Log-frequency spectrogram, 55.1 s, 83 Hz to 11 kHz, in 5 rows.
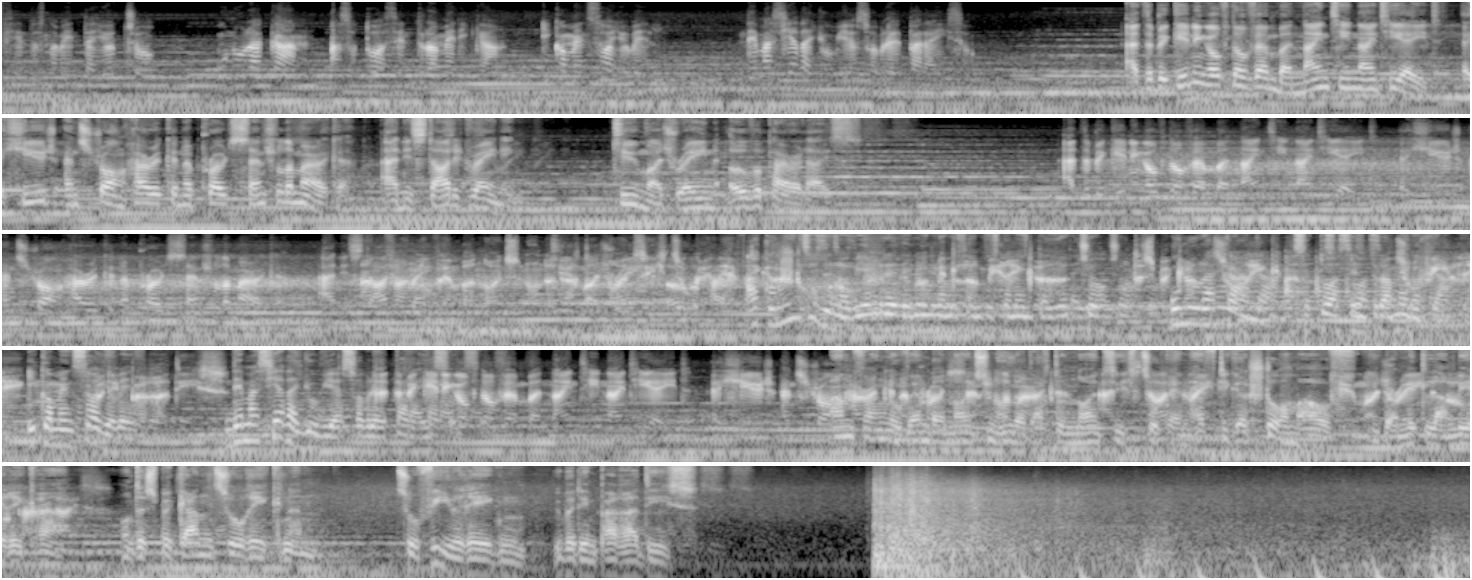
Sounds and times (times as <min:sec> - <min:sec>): Speech: 0:00.0 - 0:04.9, 0:05.6 - 0:07.3, 0:08.4 - 0:15.0, 0:15.6 - 0:17.5, 0:19.0 - 0:49.6
Music: 0:00.0 - 0:48.4, 0:51.6 - 0:55.0.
